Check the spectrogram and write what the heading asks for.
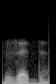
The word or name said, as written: z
